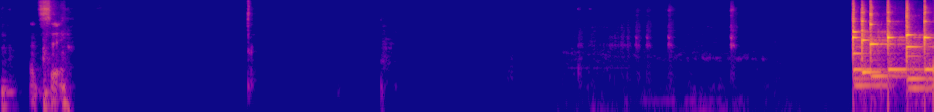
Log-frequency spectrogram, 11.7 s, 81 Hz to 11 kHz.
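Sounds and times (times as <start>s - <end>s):
speech: 0.5s - 1.0s
mobile phone ringtone: 10.7s - 11.6s.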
